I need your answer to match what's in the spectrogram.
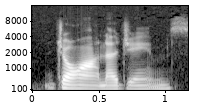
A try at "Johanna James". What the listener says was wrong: Johanna. There's no O. Johanna. Johanna James.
